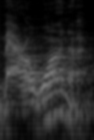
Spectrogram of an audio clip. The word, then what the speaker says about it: marijuana: How could I give up hope in a world where J is the silent letter in marijuana?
